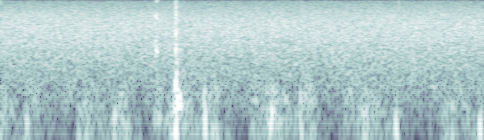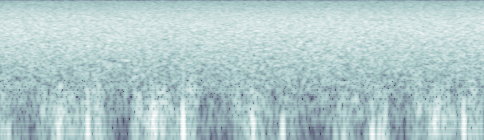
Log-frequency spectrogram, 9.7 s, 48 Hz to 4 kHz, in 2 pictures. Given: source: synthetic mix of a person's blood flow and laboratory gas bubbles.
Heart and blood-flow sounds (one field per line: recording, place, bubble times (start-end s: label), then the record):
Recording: Doppler ultrasound of blood flow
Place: precordium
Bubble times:
1.54-1.59 s: bubbles
1.71-1.84 s: bubbles
From the record:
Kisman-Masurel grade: 212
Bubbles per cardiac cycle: several, 3 to 8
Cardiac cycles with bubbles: 1 to 10%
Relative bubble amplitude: moderate (0.250 to 0.450)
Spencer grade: 1 (occasional bubble signal discernible with the cardiac motion signal, with majority of cardiac periods free of bubbles)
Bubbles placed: anywhere in the cardiac cycle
